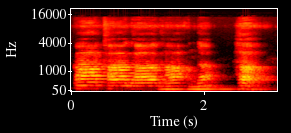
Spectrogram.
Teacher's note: जैसे हम उच्चारण करते हैं का, खा, गा, घा, अंगा, ह, तो ये हमारे कंठ के निचले भाग से इसका उच्चारण होता है।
